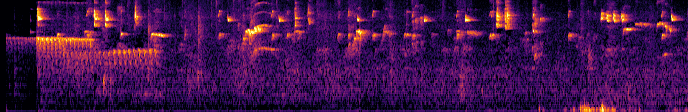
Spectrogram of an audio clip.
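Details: European goldfinch singing a rapid, dense twittering song of high chirps, trills and brief buzzy notes, delivered almost without pause; a short low rumble sounds near the end.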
